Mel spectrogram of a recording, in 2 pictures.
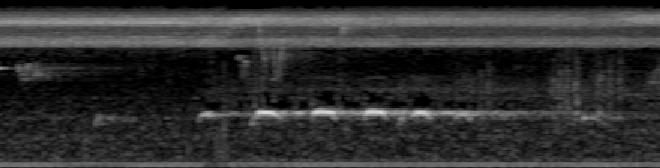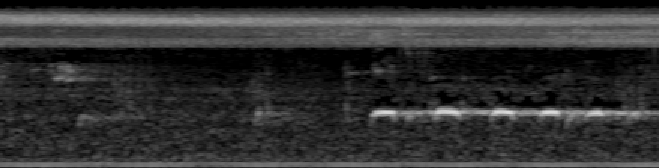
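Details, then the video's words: Jungle owlet (Glaucidium radiatum), also called barred jungle owlet, of the Indian Subcontinent: two bursts of rapid, evenly spaced low notes, five or six each, set against a loud, steady, high-pitched cricket drone with faint chirps from other birds. "Jungle Owlet Call"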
